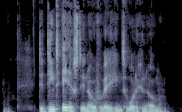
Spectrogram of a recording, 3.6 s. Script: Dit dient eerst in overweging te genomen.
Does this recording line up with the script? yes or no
no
